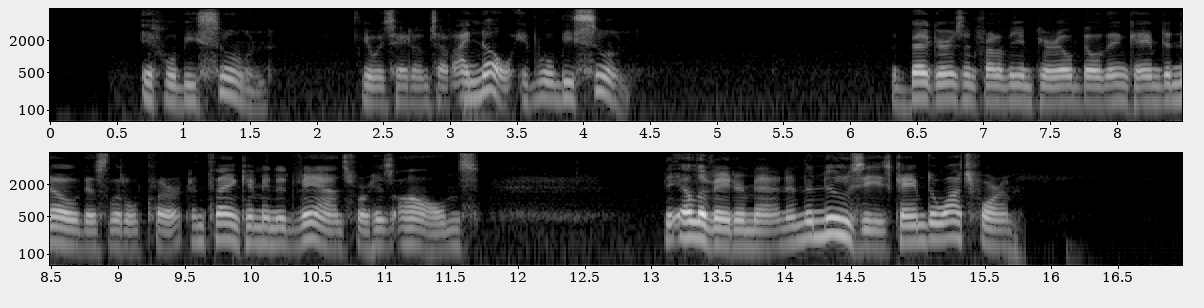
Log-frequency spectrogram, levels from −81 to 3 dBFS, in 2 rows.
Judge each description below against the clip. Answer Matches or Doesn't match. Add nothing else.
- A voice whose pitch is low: Doesn't match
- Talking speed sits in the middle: Matches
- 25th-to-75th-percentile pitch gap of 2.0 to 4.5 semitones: Matches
